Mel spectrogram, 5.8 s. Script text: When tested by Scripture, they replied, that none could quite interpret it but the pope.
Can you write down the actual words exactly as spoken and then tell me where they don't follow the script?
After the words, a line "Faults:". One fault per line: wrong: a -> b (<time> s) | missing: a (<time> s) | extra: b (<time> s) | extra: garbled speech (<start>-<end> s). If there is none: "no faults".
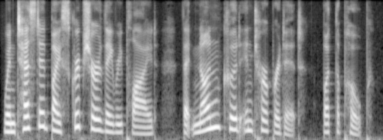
When tested by Scripture, they replied, that none could interpret it but the pope.
Faults:
missing: quite (3.6 s)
